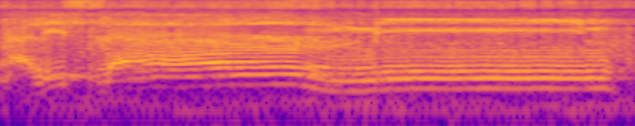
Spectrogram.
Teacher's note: Alif harful hawa, lam ke lisan, mim di bibir.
